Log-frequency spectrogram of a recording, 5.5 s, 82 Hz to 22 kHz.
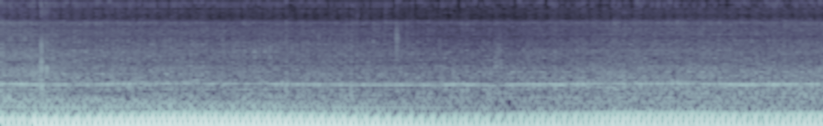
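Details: Porsche 944 project after over a year off the road, vacuum lines replaced, run a few minutes: steady even low rumble with regular beat, no misses; smooth healthy idle once earlier rich running cleared.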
